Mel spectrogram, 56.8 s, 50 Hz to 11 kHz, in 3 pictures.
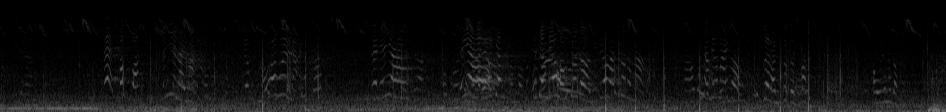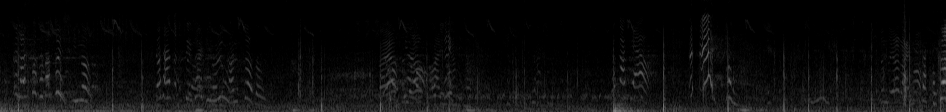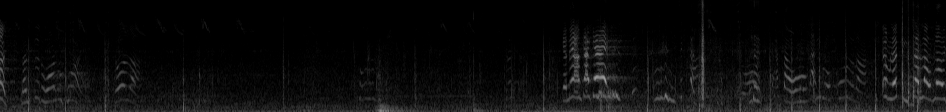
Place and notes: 中城國小, Yuli Township - A group of children
A group of children in the playground, Traffic Sound, Birdsong
Zoom H2n MS +XY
